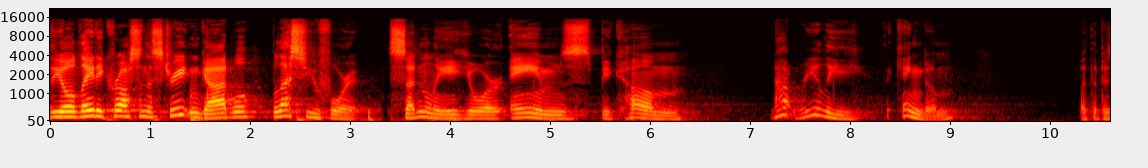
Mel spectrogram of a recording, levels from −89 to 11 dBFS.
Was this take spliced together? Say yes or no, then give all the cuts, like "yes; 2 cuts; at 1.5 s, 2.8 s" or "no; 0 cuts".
yes; 1 cut; at 3.3 s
